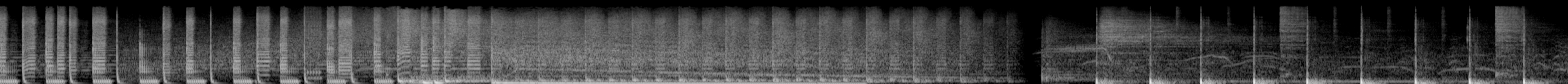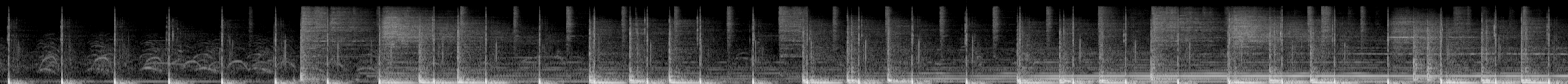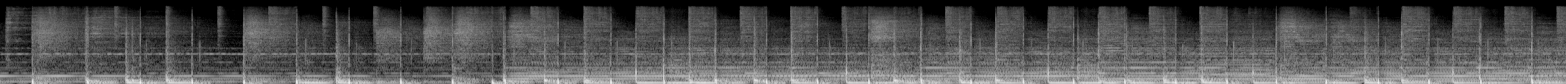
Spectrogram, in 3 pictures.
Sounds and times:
Music: 0.0s - 47.0s.

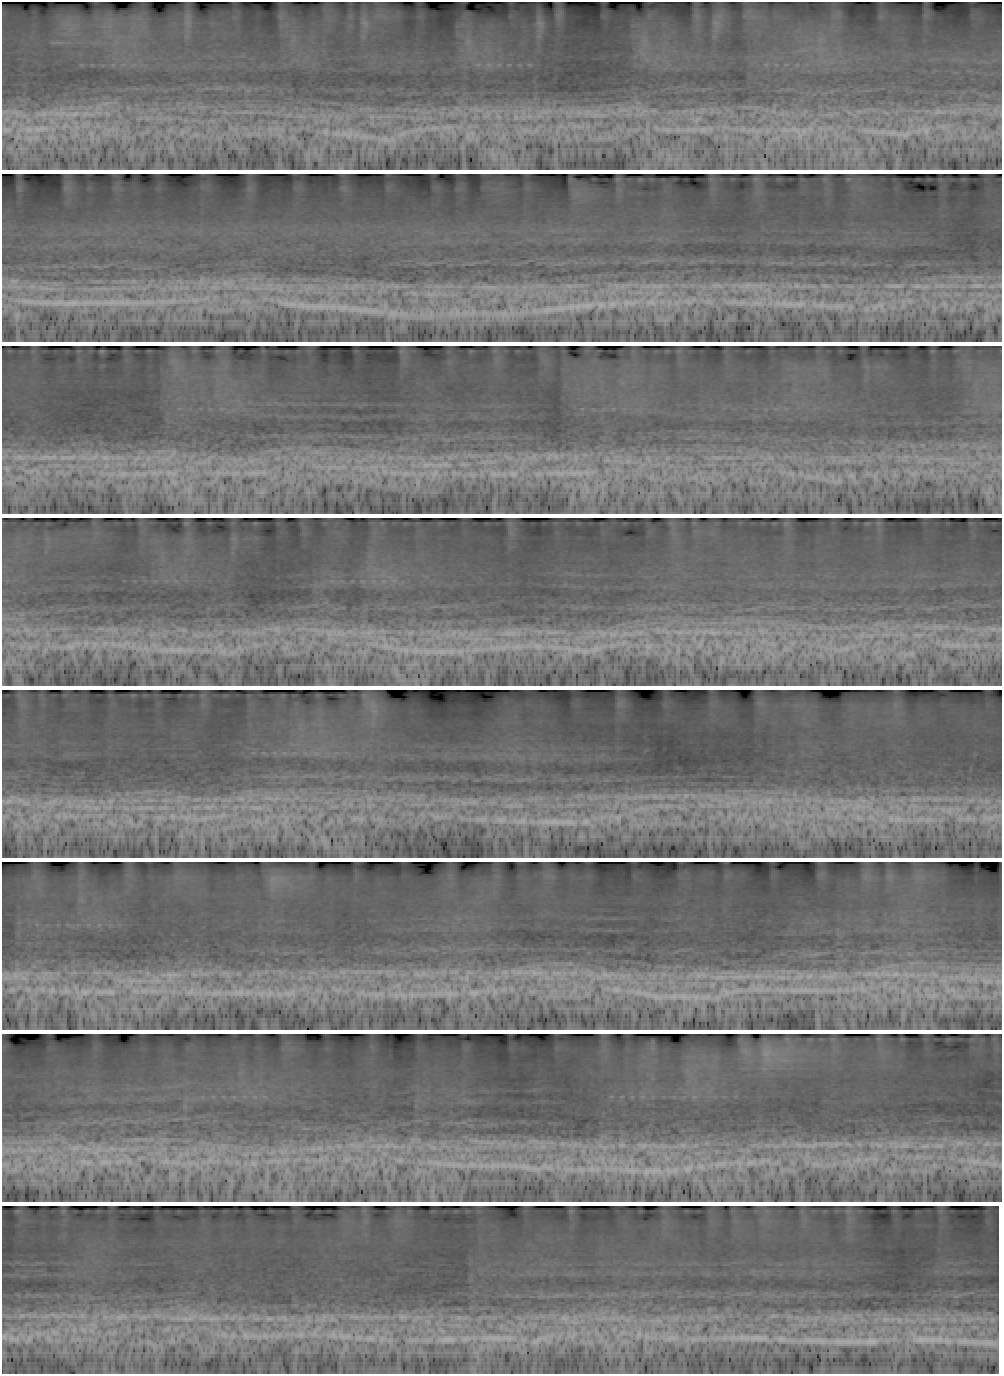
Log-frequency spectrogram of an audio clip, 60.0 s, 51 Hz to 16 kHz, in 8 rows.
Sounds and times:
Car: 0.0s - 59.9s
Music: 0.0s - 59.9s.

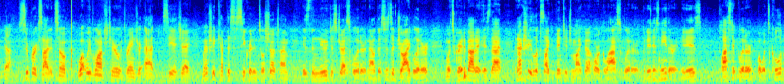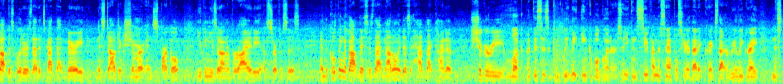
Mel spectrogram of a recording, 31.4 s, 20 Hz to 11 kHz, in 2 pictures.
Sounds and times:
Speech: 0.0s - 31.3s.

